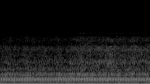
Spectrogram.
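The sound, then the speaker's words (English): A diesel locomotive engine drones steadily, a low humming rumble with a constant pitch and even loudness throughout, with no voices over it. “I think the other side are diesels.”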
